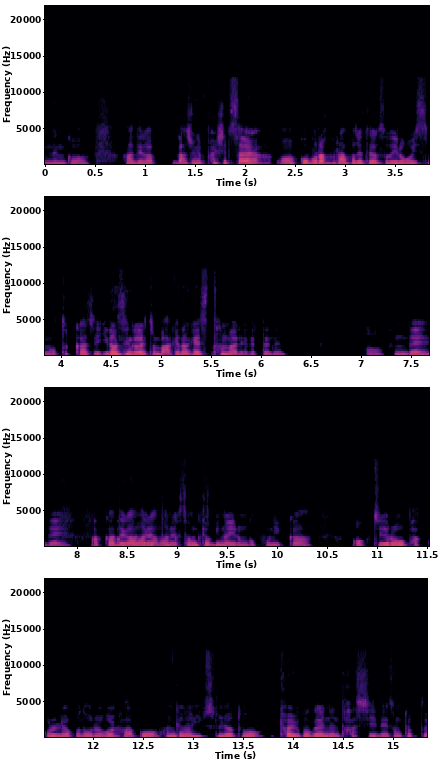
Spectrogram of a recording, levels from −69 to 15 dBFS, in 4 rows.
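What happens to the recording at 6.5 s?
At 6.5 s the speech carries on cleanly, with no dropout, click, distortion or other fault at that moment.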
